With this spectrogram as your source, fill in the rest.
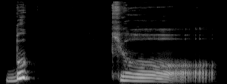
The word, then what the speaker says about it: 仏教: But this small tsu, it means you must jump. So we pronounce 仏教.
